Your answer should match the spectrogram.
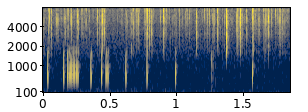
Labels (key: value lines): label: biophony, knock croak
recorder: SoundTrap 300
